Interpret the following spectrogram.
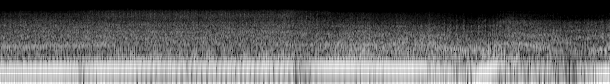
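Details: Used Corvair air-cooled six, unknown engine, first start-up after fitting sheet metal, shroud, oil cooler cover, test alternator and fan belt: rough revving with light busy valve-train clatter; lifters may need time to pump up or re-adjustment.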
